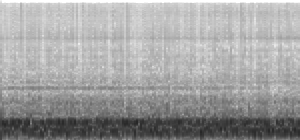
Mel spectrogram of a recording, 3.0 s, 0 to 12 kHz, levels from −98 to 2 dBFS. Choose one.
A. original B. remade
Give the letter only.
B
